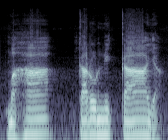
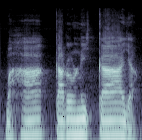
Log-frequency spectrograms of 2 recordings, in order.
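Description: The two takes are said the same way.

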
